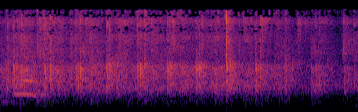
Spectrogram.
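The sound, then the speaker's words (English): A crowd of people claps steadily together as a clap offering to the Lord, a dense wash of handclaps with some sharper individual claps standing out, sustained at even loudness throughout with no talking. “Come on, somebody, give the Lord a good clap offering.”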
